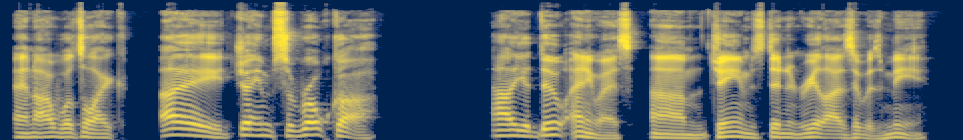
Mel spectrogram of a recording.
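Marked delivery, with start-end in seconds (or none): 1.2-4.2 fake Australian accent, higher pitch. Retelling talking to James, who didn't recognize the speaker, in a fake Australian accent. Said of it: "I was trying to sound Australian".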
